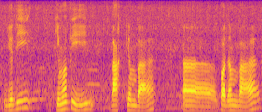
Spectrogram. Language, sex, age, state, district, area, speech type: Sanskrit, male, 18-30, West Bengal, Purba Medinipur, rural, spontaneous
